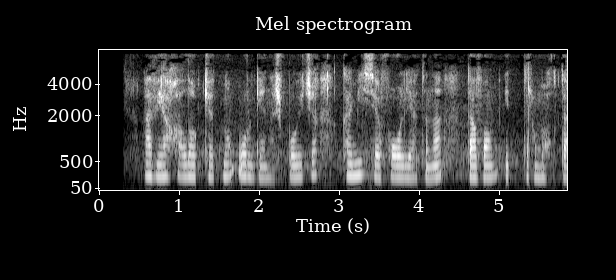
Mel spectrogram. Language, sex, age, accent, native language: Uzbek, female, 19-29, Qoraqalpog'iston, Karakalpak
